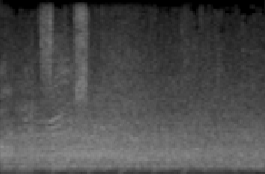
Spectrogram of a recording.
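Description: A stadium crowd roaring and building as a deep pass is in the air, over background music with a steady low bass line.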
